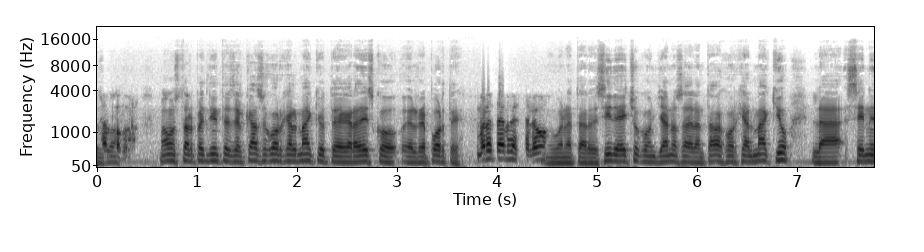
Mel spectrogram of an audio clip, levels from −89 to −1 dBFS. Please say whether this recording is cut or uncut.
cut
